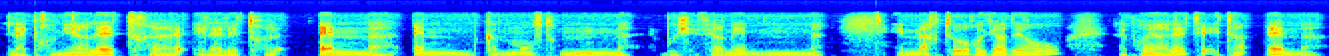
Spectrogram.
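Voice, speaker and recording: A man teaching a phonics lesson for young children, calmly addressing parents and carefully sounding out each letter. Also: mid-range voice, measured pace, husky. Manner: addresses parents directly, calm and patient.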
